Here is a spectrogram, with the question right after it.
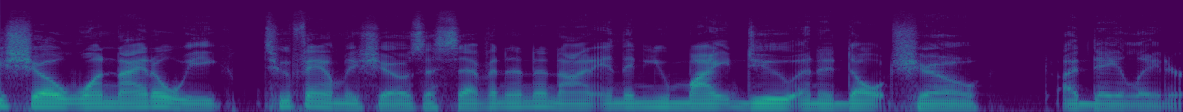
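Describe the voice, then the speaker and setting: Recorded very cleanly against a silent background, a man with an unremarkable speaking voice talks at medium pitch and a moderate pace. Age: 30s. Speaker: comedian. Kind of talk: casual chat. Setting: cruise ship cabin.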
